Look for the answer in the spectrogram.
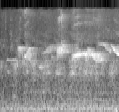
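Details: Brief lilting phrase from a trainee decoy red-whiskered bulbul, 'mí lửa' type, tested for fighting attitude; smooth rising-falling notes grow louder toward the close.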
